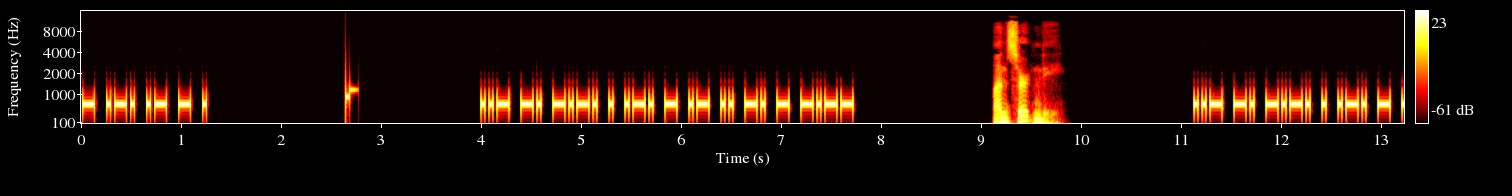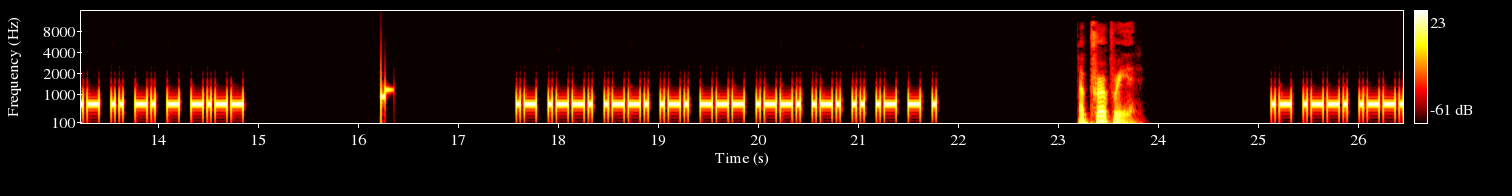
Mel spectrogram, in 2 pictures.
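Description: Morse code beeps out in quick, even bursts of a steady tone from a telegraph key.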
